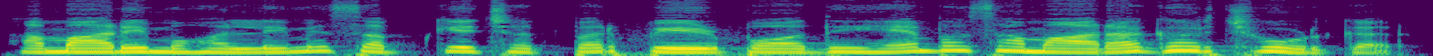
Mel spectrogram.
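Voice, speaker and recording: A woman voicing a gentle, earnest young village daughter-in-law in a cartoon. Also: mid-range voice, fairly even intonation, normal speed, no echo, close to an everyday voice.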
